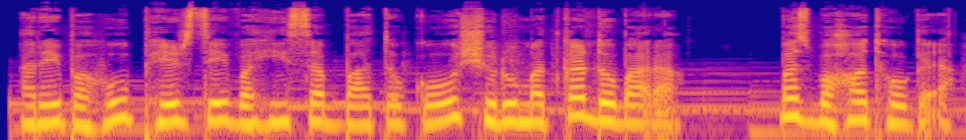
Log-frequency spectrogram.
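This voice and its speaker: A woman's voice: mid-range voice, little pitch movement, measured pace, dark tone, soft background music, close to an everyday voice. A woman voicing a scolding, selfish middle-aged mother-in-law in a cartoon. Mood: annoyed, scolding. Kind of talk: cartoon voice acting.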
